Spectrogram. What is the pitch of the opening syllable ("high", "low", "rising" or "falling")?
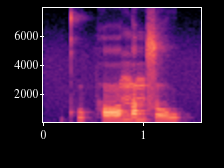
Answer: rising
